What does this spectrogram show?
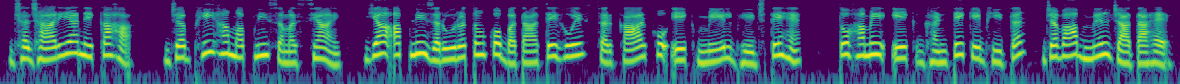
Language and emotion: Hindi, neutral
